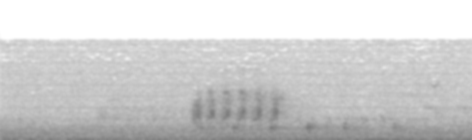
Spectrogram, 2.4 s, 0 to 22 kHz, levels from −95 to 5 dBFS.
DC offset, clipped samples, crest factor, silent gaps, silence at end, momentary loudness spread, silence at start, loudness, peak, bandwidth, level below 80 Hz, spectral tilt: under 0.1%; under 0.1%; 16 dB; none; 0 s; 6 LU; 0 s; -42 LUFS; -28 dBFS; 16 kHz; -56 dBFS; -3.5 dB/octave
